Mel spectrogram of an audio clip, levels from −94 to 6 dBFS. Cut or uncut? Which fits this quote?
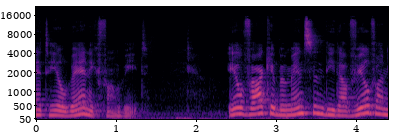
uncut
